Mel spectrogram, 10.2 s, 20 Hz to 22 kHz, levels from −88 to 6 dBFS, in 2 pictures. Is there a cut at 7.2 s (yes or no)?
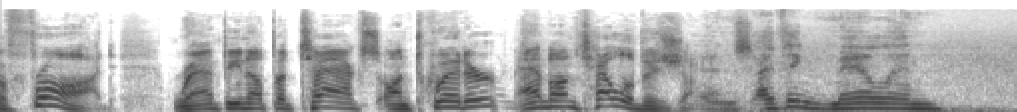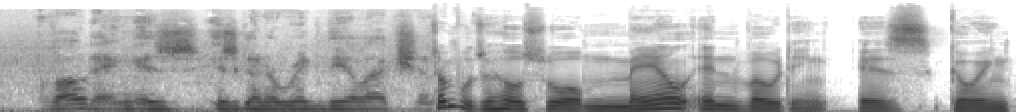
yes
